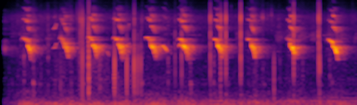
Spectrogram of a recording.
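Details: Baby chicks chirping: repeated high, rising-falling peeps about twice a second, with light tapping and faint background noise.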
